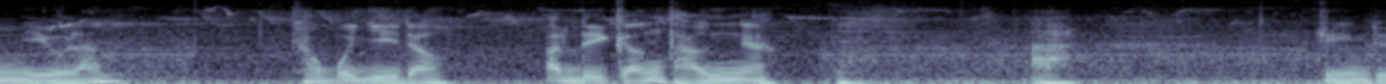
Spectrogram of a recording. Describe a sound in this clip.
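A man speaks in a calm, friendly voice, close by.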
